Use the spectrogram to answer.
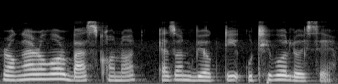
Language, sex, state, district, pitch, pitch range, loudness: Assamese, female, Assam, Kamrup Metropolitan, 195 Hz, 185-215 Hz, -15 LUFS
